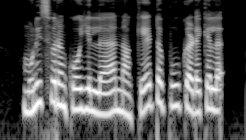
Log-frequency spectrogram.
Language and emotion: Tamil, sad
